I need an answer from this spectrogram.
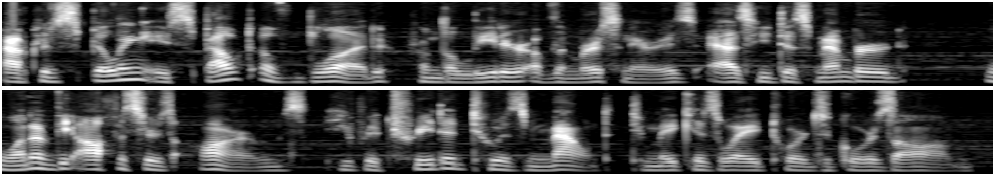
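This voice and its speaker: A man's voice: lowish voice, husky, faint music behind. A man co-hosting a live stream, reading a book aloud with sarcastic, swearing commentary. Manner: sarcastic, swears, stumbles and reads haltingly. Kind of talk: comic read-aloud with running commentary.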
